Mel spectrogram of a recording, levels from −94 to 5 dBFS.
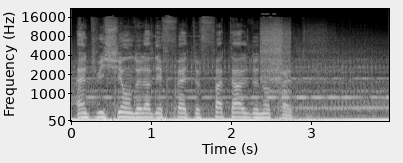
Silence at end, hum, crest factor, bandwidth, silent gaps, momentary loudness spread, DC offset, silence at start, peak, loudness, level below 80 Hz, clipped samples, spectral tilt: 0 s; none; 10 dB; 11.5 kHz; none; 4 LU; under 0.1%; 0 s; 0 dBFS; -14 LUFS; -12 dBFS; under 0.1%; -6.5 dB/octave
